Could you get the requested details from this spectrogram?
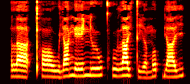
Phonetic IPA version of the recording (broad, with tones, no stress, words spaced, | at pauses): laː˧˩k̚pʰɔː˧˩w ja˧˥ŋeː˧˥ɲɯː˧˥wkʰu˧ la˥˨jt̪i˩ə̯mo˥˨p̚ ja˧˥j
